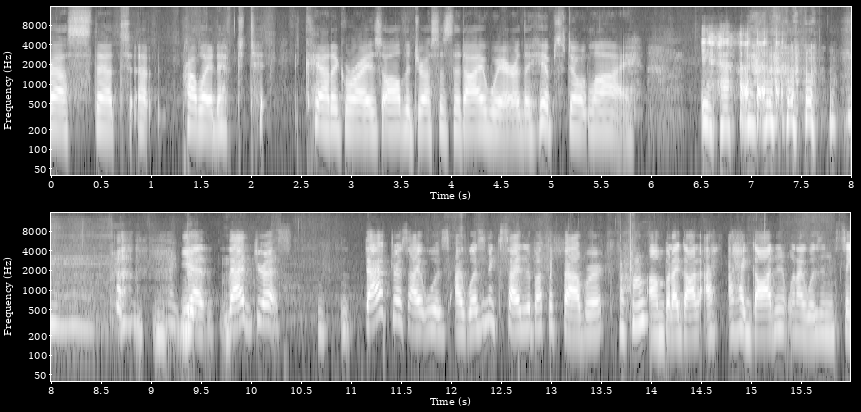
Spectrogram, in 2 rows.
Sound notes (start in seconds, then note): 6.6 both laugh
